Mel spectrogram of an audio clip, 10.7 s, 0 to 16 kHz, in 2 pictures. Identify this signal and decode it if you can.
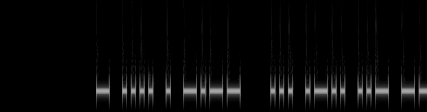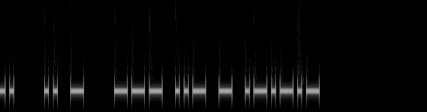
Morse code, heard as a keyed tone, about 22 wpm, 700 Hz. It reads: THEY SLUG IT OUT.
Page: morse-code-ninja-practice-22wpm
